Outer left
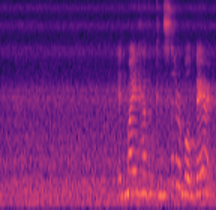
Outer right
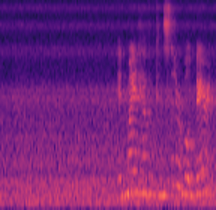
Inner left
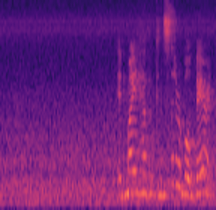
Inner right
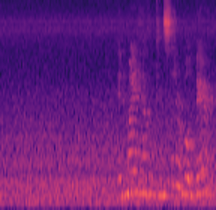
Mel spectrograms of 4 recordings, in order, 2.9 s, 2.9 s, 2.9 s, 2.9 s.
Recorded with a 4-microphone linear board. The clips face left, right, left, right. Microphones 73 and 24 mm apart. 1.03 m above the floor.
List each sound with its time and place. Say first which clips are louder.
1.6 s a woman speaking: outer left 3 dB, inner left 4 dB; 35° left (ahead or behind), 1.6 m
